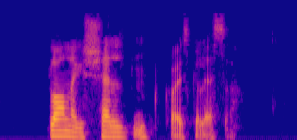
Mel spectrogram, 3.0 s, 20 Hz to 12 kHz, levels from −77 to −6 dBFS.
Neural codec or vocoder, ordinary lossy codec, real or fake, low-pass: none; MP3, 32 kbps; real; 10.8 kHz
